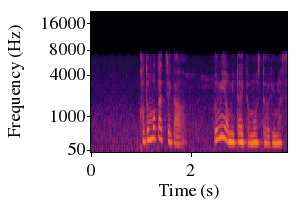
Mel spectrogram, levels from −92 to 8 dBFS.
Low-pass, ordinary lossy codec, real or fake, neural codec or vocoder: 7.2 kHz; none; fake; codec, 16 kHz in and 24 kHz out, 1 kbps, XY-Tokenizer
